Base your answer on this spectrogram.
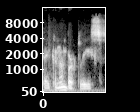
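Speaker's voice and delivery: whispered speech. Shaking Death's hand and leaning in to speak: whispering. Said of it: "and I whisper".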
